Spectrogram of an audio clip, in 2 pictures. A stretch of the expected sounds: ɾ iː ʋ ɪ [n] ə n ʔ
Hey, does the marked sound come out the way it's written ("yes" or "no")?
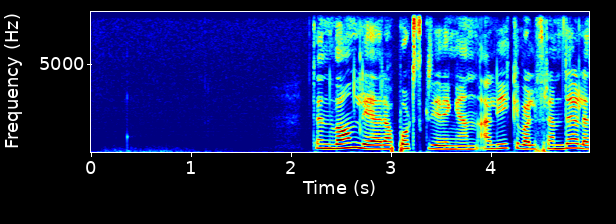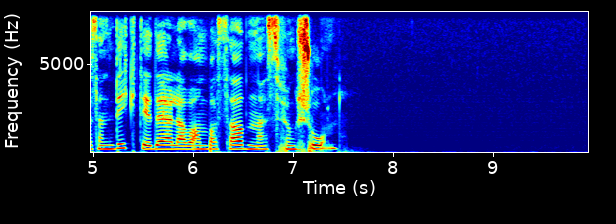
no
